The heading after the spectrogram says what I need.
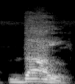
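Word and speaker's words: دال: খ পরেরটায় চলে আসি এটার নাম দাল দাল দাল দাল দাল হ্যা এটাকেও টেনে বলতে হবে তিন আলিফ অনেকে বলে দাল জাল র এরকম পড়লে হবে না।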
